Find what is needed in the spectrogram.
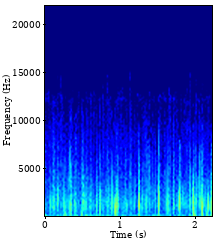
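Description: Vinyl surface noise: the stylus riding the lead-in groove of a spinning 7-inch single, giving soft hiss and irregular crackles and pops, several a second, before the music starts.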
